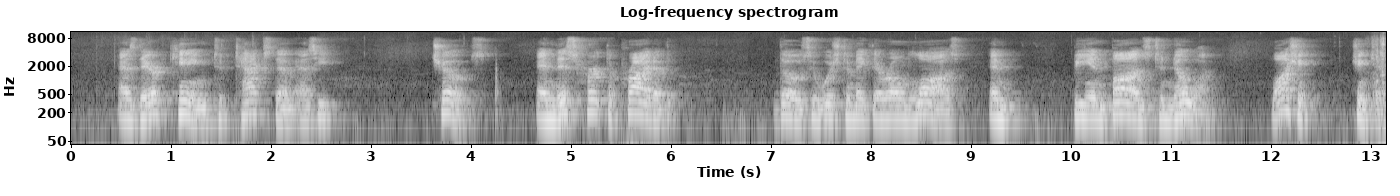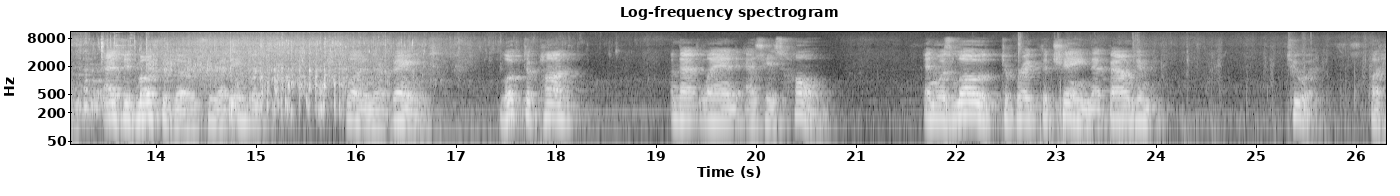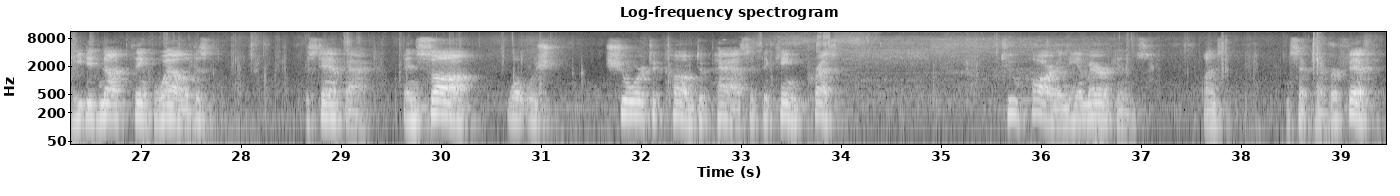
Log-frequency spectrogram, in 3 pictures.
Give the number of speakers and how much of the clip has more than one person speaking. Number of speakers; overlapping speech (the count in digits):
1, no overlap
